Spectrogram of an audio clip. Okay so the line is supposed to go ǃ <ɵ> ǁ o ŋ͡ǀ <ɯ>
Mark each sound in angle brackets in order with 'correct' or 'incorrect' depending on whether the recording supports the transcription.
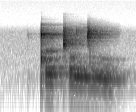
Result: correct, incorrect

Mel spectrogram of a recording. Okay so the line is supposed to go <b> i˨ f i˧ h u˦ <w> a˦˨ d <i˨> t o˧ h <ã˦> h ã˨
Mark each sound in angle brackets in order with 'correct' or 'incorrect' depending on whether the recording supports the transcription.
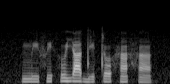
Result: incorrect, incorrect, correct, incorrect

